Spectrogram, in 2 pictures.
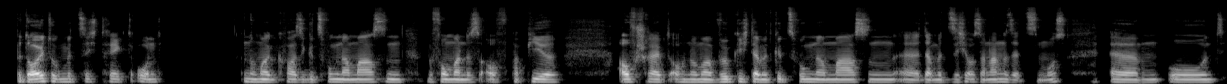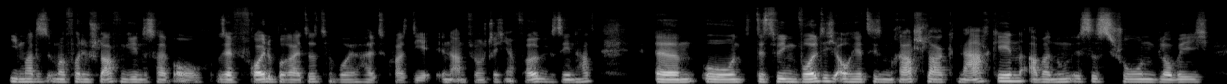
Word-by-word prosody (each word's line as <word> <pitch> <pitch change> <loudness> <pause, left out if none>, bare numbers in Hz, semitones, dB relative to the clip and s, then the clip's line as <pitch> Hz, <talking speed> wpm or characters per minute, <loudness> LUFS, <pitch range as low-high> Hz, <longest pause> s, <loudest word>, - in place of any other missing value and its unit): Bedeutung 140 -3 +9
mit 125 -1 -5
sich 125 -1 -6
trägt 125 -1 -4
und 120 -3 -2 0.8
noch 125 -3 0
mal 115 -2 +3
quasi 115 0 -2
gezwungenermaßen 115 0 +1 0.2
bevor 115 +1 +1
man 115 -1 +4
das 110 0 -2
auf 110 +1 -4
Papier 115 -4 +1 0.6
aufschreibt, 120 -1 +3
auch 115 - -2
noch 115 0 0
mal 115 -1 +2
wirklich 125 0 0
damit 110 -1 +4
gezwungenermaßen, 115 -1 0
äh, 105 -2 -3
damit 110 0 -1
sich 110 -1 -4
auseinandersetzen 115 -2 -3
muss. 115 +5 -4 0.4
Ähm, 110 -1 0
und 110 0 +1
ihm 130 -2 -3
hat 125 -1 -2
es 120 - -6
immer 115 -2 -4
vor 125 +2 -4
dem 115 - -4
Schlafengehen 115 -1 -3
deshalb 110 -1 -5
auch 105 +1 -5
sehr 110 -2 +1
Freude 115 +3 +3
bereitet, 115 +3 -4
wo 110 0 -6
er 110 +1 -10
halt 105 -2 -9
quasi 105 0 -8
die 100 0 -7
in 115 - -8
Anführungsstrichen 110 +1 -9
Erfolge 130 -1 -1
gesehen 110 0 -5
hat. 135 +3 -8 0.6
Ähm, 115 -1 +5
und 115 -1 +1
deswegen 120 0 -1
wollte 135 +4 +6
ich 140 - 0
auch 125 -1 +1
jetzt 120 0 -4
diesem 115 -2 -5
Ratschlag 115 0 -2
nachgehen, 145 +7 +1
aber 115 -6 -3
nun 120 +3 -4
ist 130 -1 -3
es 125 0 +2
schon, 120 -1 -4
glaube 115 0 0
ich, 115 0 -7
115 Hz, 165 wpm, -24 LUFS, 110-120 Hz, 0.8 s, Bedeutung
